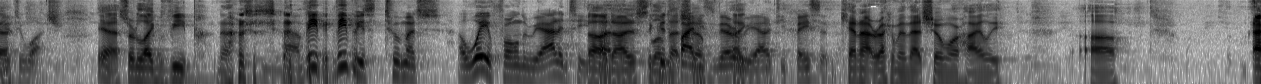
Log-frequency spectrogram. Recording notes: This week's podcast was recorded at the Caixin "Talking China's Economy: 2019 Forecasts and Strategies" conference in Chengdu in April.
